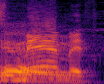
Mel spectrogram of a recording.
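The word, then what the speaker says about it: Mammith: just calling mammoth it's mammoth but it's spelled with an i-t-h so yeah yeah let's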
